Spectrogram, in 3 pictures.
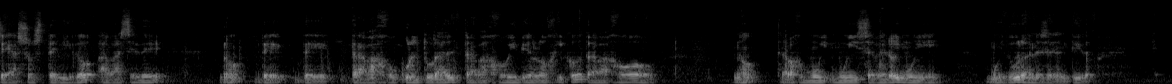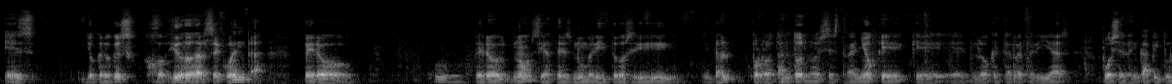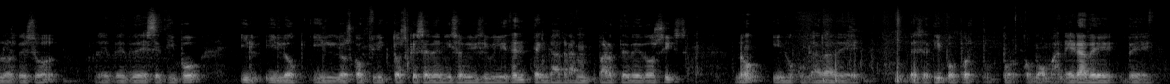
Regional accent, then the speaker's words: Catalonia, Spain; como soy catalán, me permito decir un par

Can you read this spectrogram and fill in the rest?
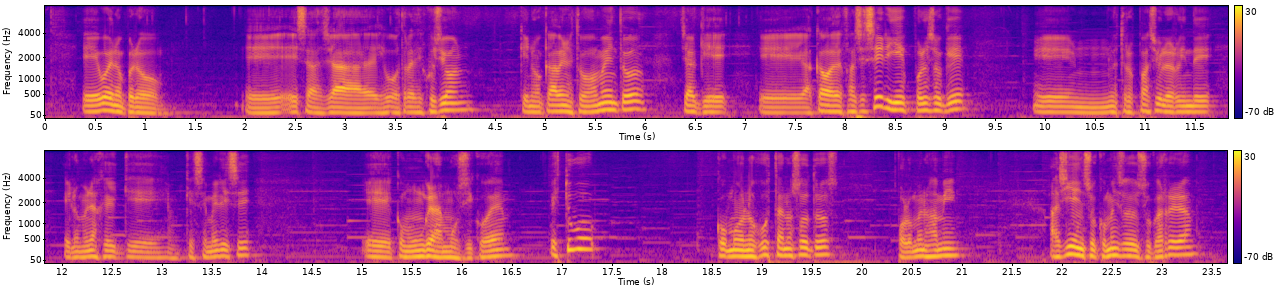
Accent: United States; Como músico estadounidense, en algún momento tenemos que hacer algo de country.

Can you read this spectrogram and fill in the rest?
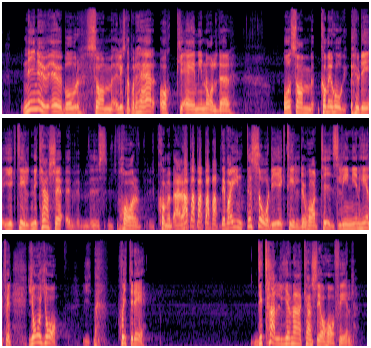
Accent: Hönö, Västra Götaland County, Sweden; born there; och det här är mitt radioprogram. Jag är född på Hönö i Göteborgs norra skärgård.

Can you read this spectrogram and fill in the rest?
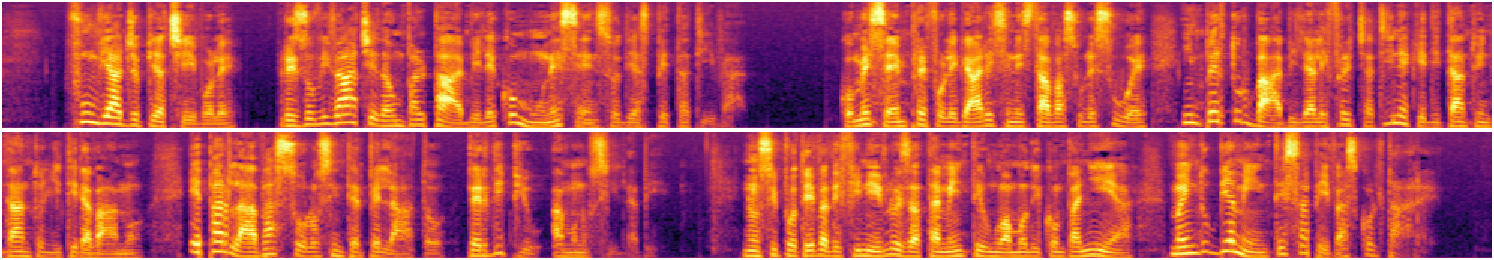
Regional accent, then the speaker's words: Bollate, Lombardy, Italy; Sono cresciuto a Bollate, in provincia di Milano

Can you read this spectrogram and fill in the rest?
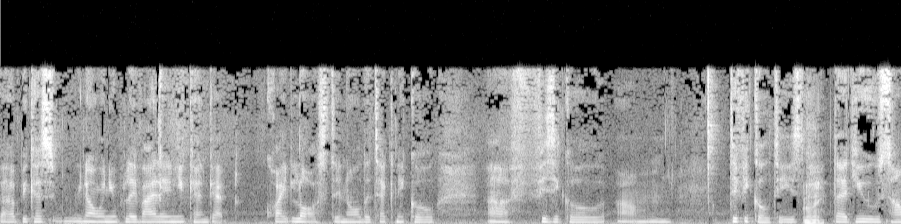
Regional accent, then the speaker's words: South Korea; also born or lived in Germany; Well, I'm Korean. I'm Korean, but I was born in Germany.

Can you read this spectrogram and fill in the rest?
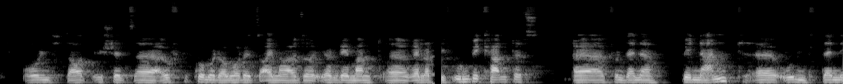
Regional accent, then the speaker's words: Thuringia, Germany; Nee, ich bin aus Thüringer. Nicht am Dialekt festmache, ich bin aus Thüringer.

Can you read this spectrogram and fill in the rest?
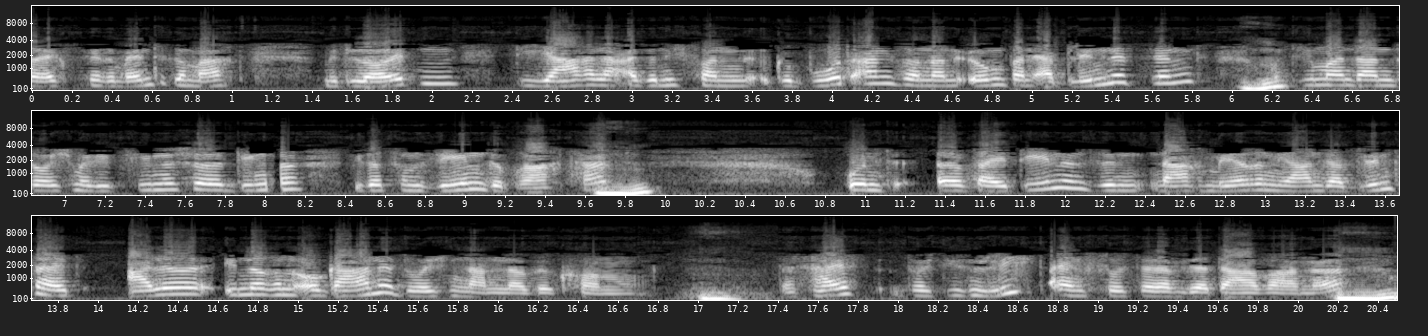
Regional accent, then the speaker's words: Germany; Ich habe die Ärzte haben in der DDR, ich bin aus der DDR, ne?

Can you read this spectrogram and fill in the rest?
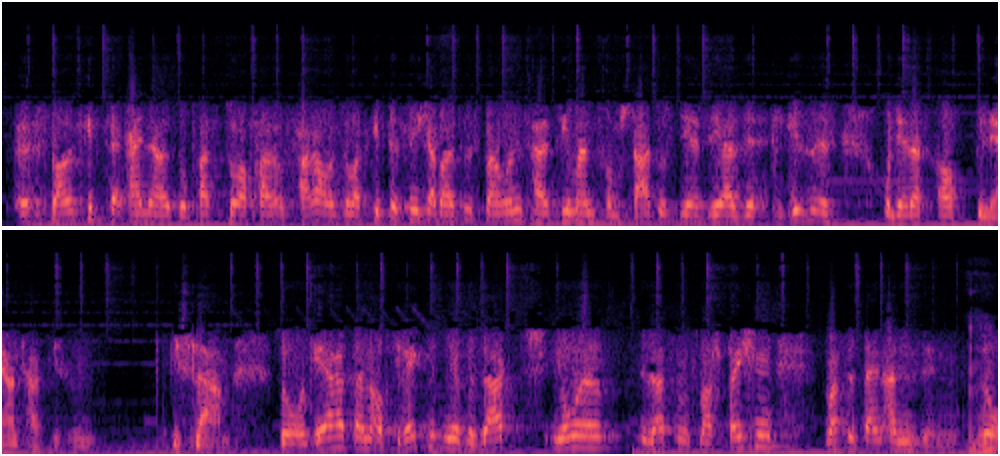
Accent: Tunisia; also born or lived in Germany; ich bin ja Tunesier und gebürtig Tunesier und also auch in Deutschland zwar geboren halt, aber halt irgendwo Moslem auch.

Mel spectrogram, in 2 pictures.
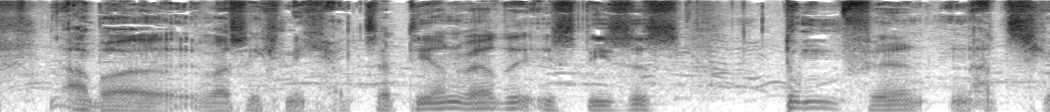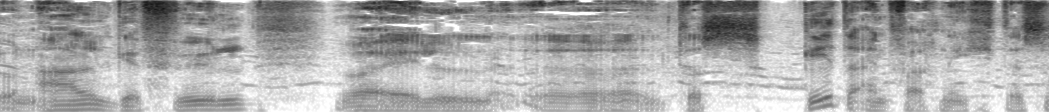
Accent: Germany; Und weil es im Reisepass drinsteht, musst du dann halt sagen, ich bin Deutscher.

